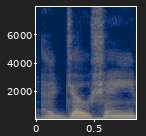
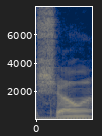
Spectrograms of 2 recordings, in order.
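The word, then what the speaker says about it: Schoen: Josh Shane, I think, is how you pronounce his name. It's it's spelled out Showen or whatever, but I think it's Joe Shane or whatever, the GM for the Giants. He's all about. I always pronounce it Showen, right?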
